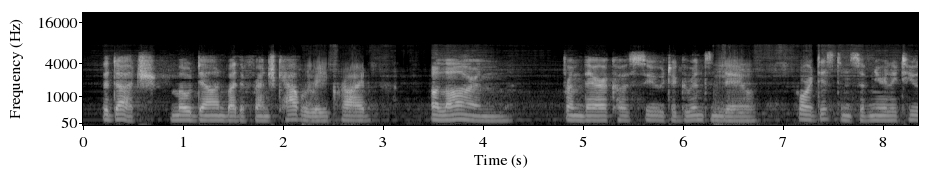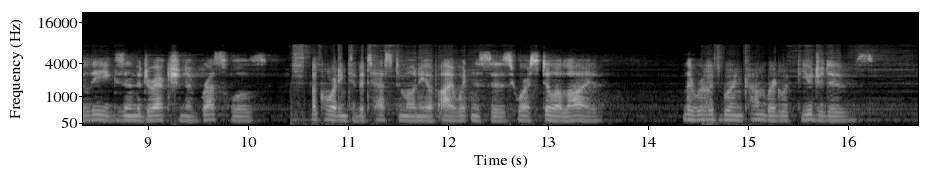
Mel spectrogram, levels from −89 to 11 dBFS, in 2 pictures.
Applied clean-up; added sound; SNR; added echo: neural separator model SepFormer DNS4.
